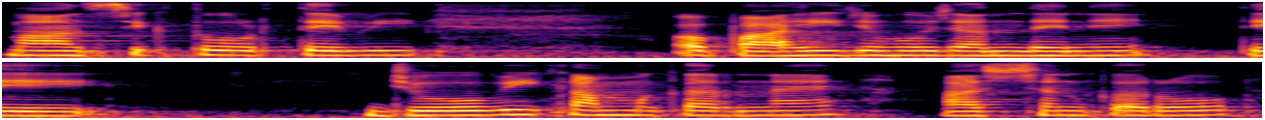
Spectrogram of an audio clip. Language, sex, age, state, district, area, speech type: Punjabi, female, 60+, Punjab, Barnala, rural, spontaneous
